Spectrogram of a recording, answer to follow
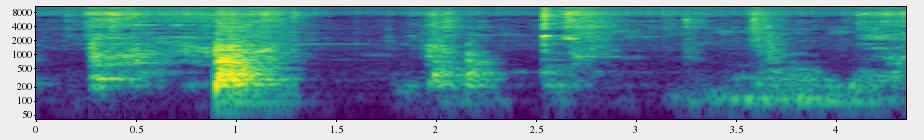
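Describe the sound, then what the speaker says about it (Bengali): A spoon stirs chire polao (flattened rice pilaf) in a pan as the sugar melts, with soft scrapes and clinks of metal against the pan over a faint sizzle, close and quiet with no talking. "এবার নেড়ে চেড়ে নামিয়ে দেব।"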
